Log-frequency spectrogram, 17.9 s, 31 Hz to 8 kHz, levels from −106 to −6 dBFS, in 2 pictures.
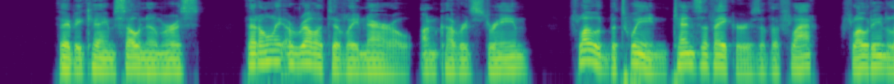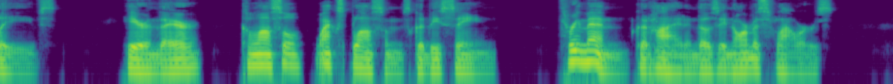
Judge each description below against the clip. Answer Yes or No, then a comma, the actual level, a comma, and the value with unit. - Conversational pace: No, slow, 130 wpm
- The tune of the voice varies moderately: No, wide, 6.4 semitones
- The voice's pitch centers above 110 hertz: No, very low, 85 Hz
